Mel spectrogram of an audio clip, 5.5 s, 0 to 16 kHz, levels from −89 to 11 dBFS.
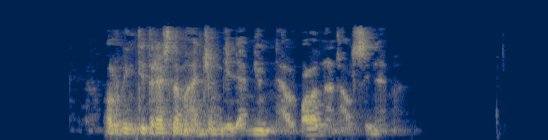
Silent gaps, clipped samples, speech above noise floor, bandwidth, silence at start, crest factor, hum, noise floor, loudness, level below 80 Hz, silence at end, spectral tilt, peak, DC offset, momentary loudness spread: none; under 0.1%; over 71 dB; 8.2 kHz; 1.05 s; 20 dB; none; under -90 dBFS; -19 LUFS; -62 dBFS; 1.6 s; -4 dB/octave; -2 dBFS; under 0.1%; 8 LU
